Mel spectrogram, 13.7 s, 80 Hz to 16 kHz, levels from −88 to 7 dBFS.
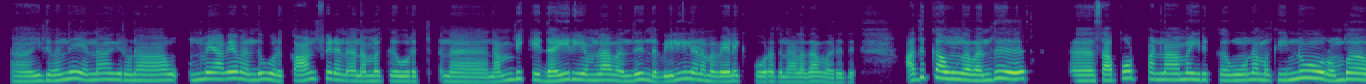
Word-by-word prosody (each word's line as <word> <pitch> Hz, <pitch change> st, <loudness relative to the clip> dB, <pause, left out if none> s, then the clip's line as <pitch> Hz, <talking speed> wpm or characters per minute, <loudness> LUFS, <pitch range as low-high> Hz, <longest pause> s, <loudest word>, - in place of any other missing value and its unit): அ -, -, -8 dB, 0.2 s
இது 200 Hz, +1 st, -3 dB
வந்து 235 Hz, +5 st, 0 dB
என்னாயிருன்னா, 225 Hz, -2 st, -3 dB, 0.5 s
உண்மையாவே 250 Hz, +3 st, +2 dB
வந்து 225 Hz, 0 st, -2 dB
ஒரு 195 Hz, -4 st, -1 dB
கான்ஃபிடன்ட்ட 225 Hz, -1 st, 0 dB
நமக்கு 185 Hz, 0 st, -3 dB
ஒரு 180 Hz, 0 st, -1 dB, 0.3 s
ந -, -, -3 dB, 0.4 s
நம்பிக்கை, 230 Hz, +5 st, -3 dB
தைரியம்லாம் 215 Hz, +1 st, +1 dB
வந்து 185 Hz, +4 st, 0 dB
இந்த 175 Hz, -5 st, -2 dB
வெளில 240 Hz, +6 st, 0 dB
நம்ம 185 Hz, -3 st, -1 dB
வேலைக்கிப் 175 Hz, 0 st, 0 dB
போறதுனாலதான் 170 Hz, 0 st, -2 dB
வருது. 150 Hz, +1 st, -7 dB, 0.6 s
அதுக்கு 315 Hz, 0 st, 0 dB
அவுங்க 245 Hz, -4 st, +5 dB
வந்து 235 Hz, +8 st, 0 dB, 0.7 s
அ -, -, 0 dB, 0.2 s
சப்போர்ட் 255 Hz, +7 st, +2 dB
பண்ணாம 230 Hz, 0 st, 0 dB
இருக்கவும், 215 Hz, -1 st, -3 dB
நமக்கு 220 Hz, -2 st, -4 dB
இன்னும் 285 Hz, +5 st, +2 dB, 0.2 s
ரொம்ப 220 Hz, +6 st, +1 dB
215 Hz, 130 wpm, -21 LUFS, 190-240 Hz, 0.7 s, அவுங்க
